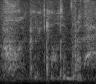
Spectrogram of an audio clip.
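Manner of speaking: unvoiced bitter whisper; whispered confession. Cindy admitting her anger at Will, in a whisper. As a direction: breathe it out like a dark secret.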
